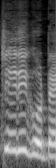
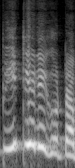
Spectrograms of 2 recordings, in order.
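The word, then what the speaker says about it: Pterygota: Subclass টেরিগোটা। এটা কিন্তু পি টেরিগোটা বইল না। এটা পিটা অনুচ্চারিত হবে।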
